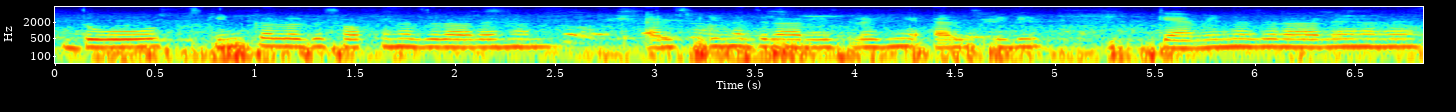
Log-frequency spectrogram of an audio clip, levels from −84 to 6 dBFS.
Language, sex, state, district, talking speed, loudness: Punjabi, female, Punjab, Fazilka, 185 wpm, -14 LUFS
